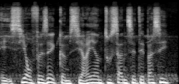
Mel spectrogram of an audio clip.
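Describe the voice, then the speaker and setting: A man's voice: on the high side, a little fast, noisy background, natural voice. A man playing an easygoing, reassuring adventurer in a comedic audio drama, casual and soothing. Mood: sly.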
